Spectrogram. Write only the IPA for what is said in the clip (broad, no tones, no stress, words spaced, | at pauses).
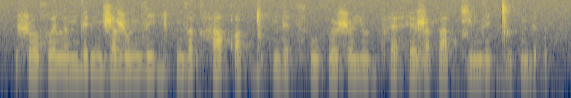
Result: ʂoχʷelɯ ndeɡnd͡ʒaʐu nziɡipnzʌɡ haqʼopɡ͡ǀupnde t͡sʰup ɯʂɯ jɯɡpʰɛ heʐap apt͡ɕinzi ɡ͡ǀɯpmbep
